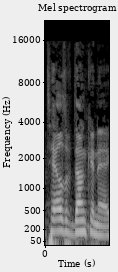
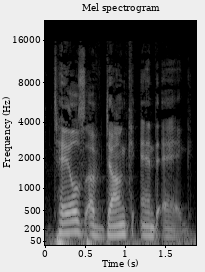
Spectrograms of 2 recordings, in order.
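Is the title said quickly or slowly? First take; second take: quickly; slowly. First: It is said quickly with the words run together. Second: It is said slowly with the words kept apart. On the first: The speaker calls it wrong. "I keep saying it fast" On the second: The speaker calls it right. "I have to pronounce this correctly"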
